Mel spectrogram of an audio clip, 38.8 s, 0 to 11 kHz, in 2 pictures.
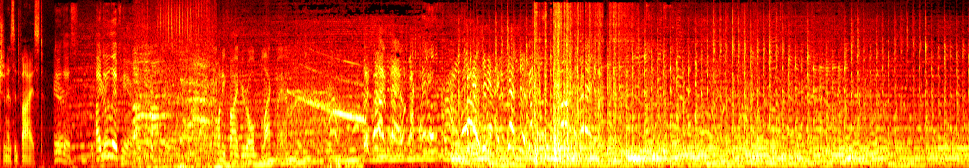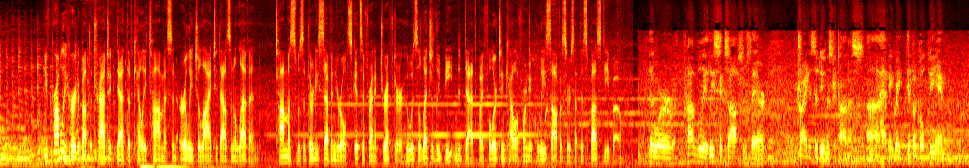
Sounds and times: Music: 1.0s - 38.7s.

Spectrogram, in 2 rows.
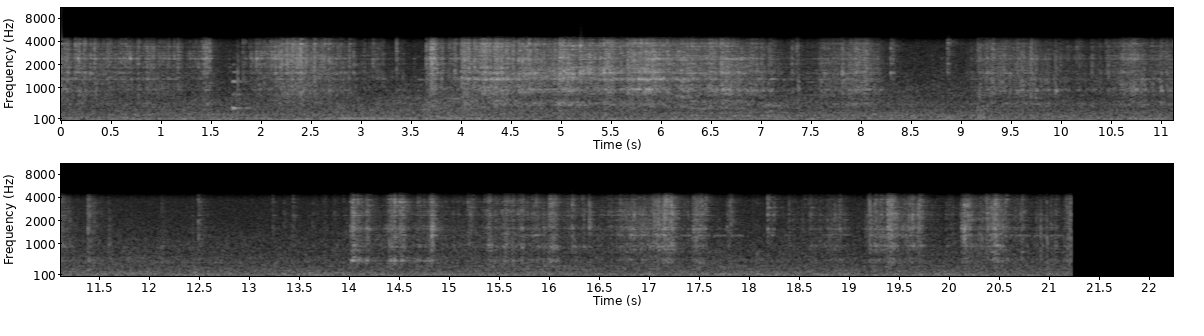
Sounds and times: Vehicle: 0.0s - 21.2s.

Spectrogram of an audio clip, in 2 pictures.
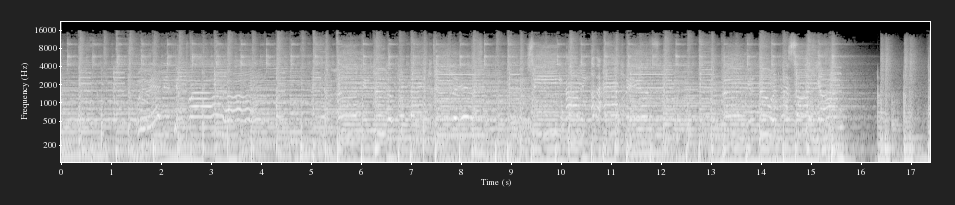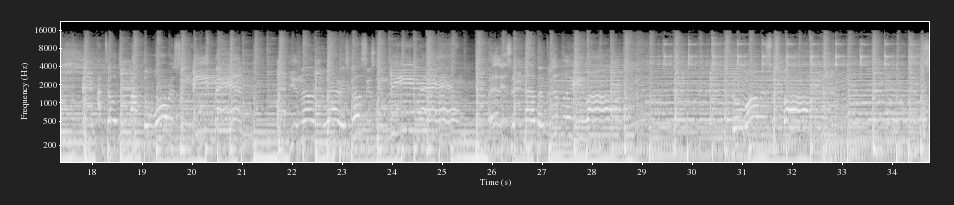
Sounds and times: Music: 0.0s - 34.7s.

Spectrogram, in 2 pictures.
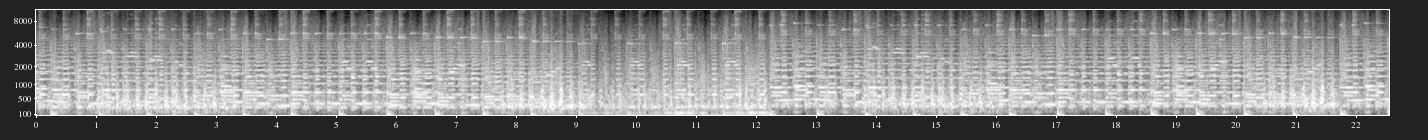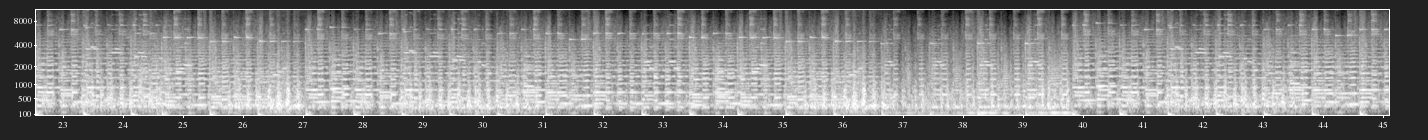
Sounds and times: Music: 0.0s - 45.1s.

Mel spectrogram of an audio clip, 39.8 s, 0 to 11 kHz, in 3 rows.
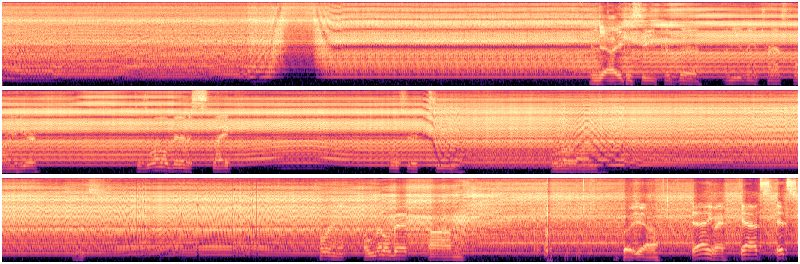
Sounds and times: Speech: 9.8s - 13.9s, 15.5s - 17.1s, 19.7s - 21.0s, 22.4s - 23.2s, 27.7s - 28.2s, 31.8s - 34.3s, 36.9s - 39.8s.

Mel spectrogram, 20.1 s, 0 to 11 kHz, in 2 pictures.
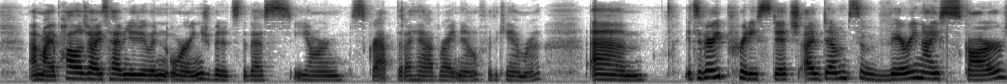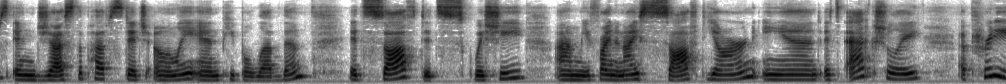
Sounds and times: Speech: 0.3s - 20.1s.

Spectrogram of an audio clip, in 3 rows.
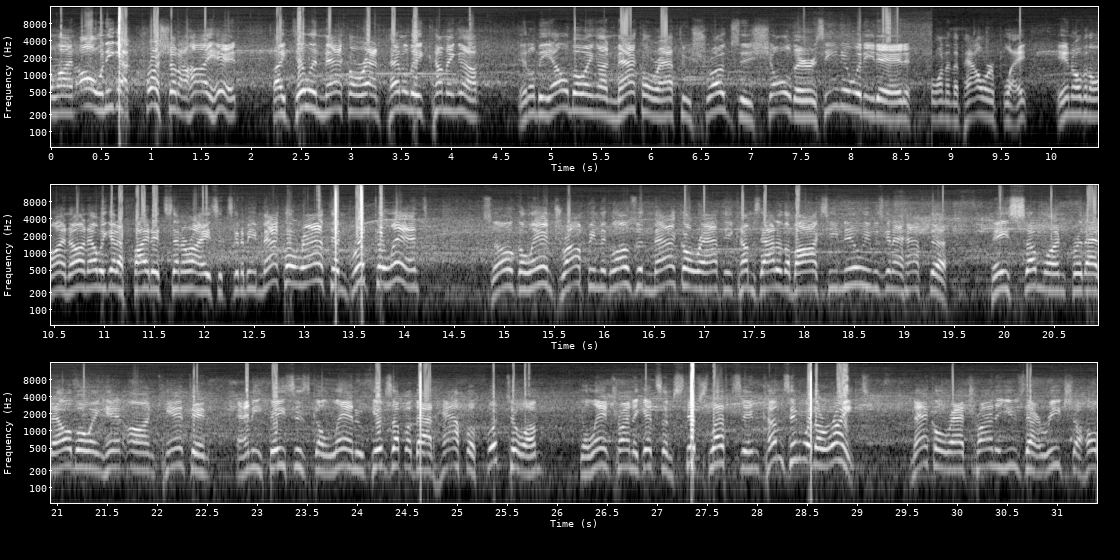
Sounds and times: Speech: 0.0s - 14.2s, 14.8s - 31.4s.

